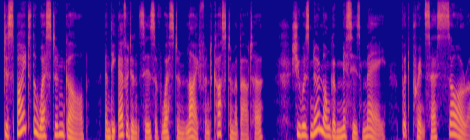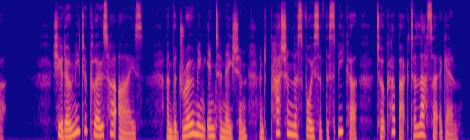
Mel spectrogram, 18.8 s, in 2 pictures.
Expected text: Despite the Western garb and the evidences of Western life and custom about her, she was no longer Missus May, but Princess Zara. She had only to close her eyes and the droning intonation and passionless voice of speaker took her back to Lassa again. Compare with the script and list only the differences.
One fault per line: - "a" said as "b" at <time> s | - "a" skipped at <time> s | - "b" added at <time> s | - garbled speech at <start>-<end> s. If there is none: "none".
- "the" added at 15.9 s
